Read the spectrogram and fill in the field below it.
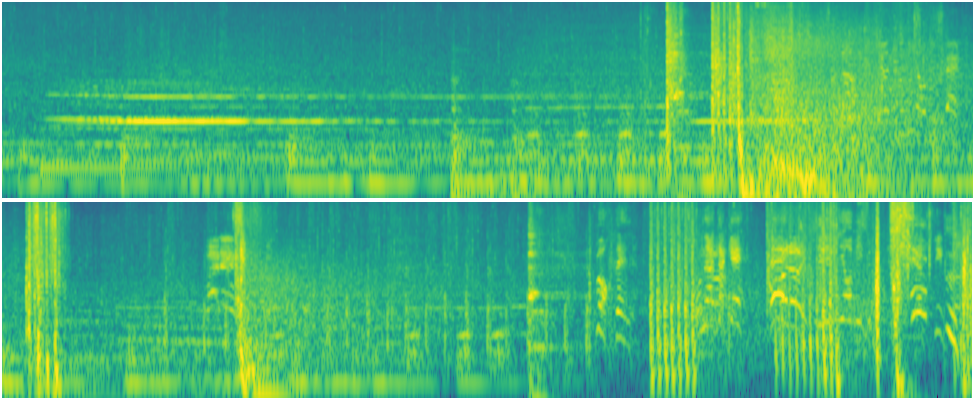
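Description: Gunfire in Ghost Recon Breakpoint comes in sharp, loud bursts and single shots scattered over tense ambient music and background rumble, with the shots growing denser and more rapid toward the end.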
